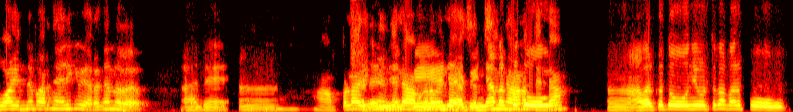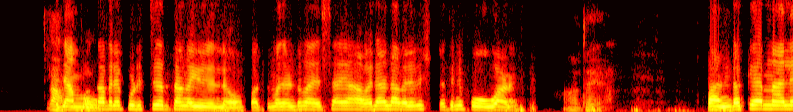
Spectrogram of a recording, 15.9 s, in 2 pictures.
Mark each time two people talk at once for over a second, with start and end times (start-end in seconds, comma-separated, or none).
3.6-5.5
